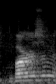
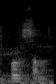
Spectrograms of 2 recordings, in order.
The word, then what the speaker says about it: Burzum: Now, Burzum is how most people pronounce it, but it's actually pronounced Borsum.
